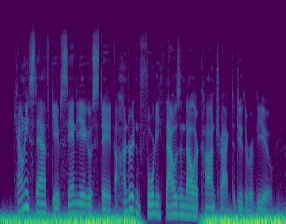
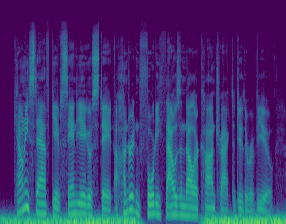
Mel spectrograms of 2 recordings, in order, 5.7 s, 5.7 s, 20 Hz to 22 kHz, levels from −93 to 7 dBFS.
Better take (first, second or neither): second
